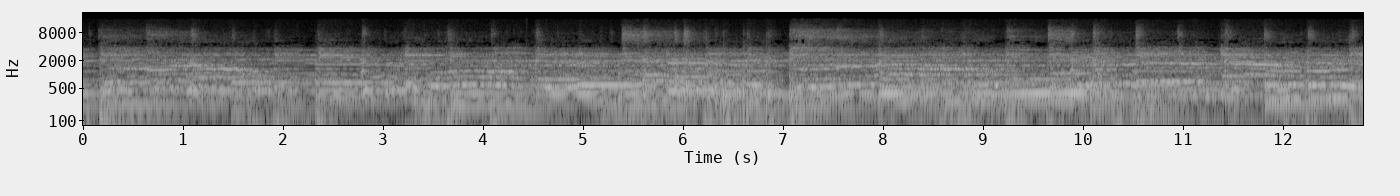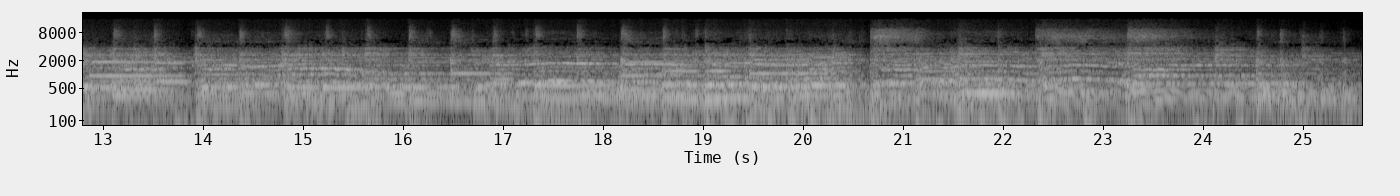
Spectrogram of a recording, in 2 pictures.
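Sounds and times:
full instrumental accompaniment: 0:00.0 - 0:25.5
man singing a theatrical melody in a college stage production: 0:00.0 - 0:25.5.

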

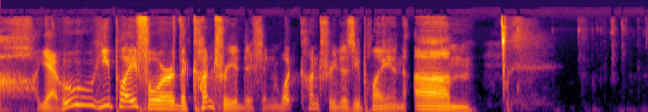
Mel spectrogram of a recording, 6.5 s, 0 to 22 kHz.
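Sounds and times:
speech: 0:00.4 - 0:05.3
typing on computer keyboards: 0:05.8 - 0:06.4.

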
